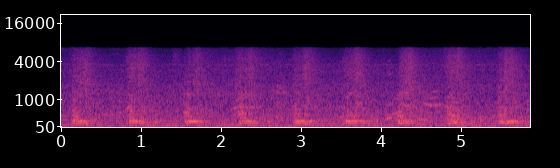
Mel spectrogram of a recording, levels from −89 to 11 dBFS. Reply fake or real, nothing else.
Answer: real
